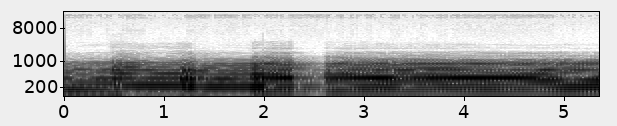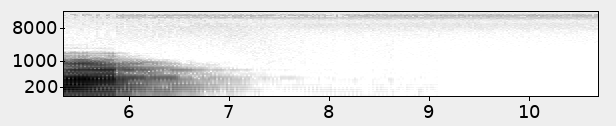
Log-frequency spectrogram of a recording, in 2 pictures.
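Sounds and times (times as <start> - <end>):
tuba: 0.0 - 6.6.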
